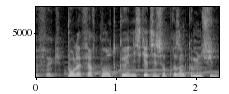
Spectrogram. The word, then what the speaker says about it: Koyaanisqatsi: Koyaanisqatsi, prononcé Koyaanisqatsi, est donc un film qui, pour commencer, est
